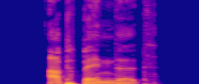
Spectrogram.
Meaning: second-person plural dependent subjunctive II of abbinden
- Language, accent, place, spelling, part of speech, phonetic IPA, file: German, Germany, Berlin, abbändet, verb, [ˈapˌbɛndət], De-abbändet.ogg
